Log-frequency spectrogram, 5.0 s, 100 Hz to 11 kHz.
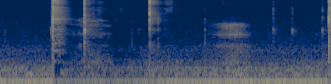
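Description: Dry-firing a CZ P-01 pistol gives sharp, crisp trigger clicks, three close and quiet in the first half, with a soft mechanical scrape between and another click at the end.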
